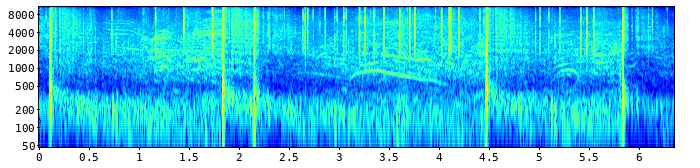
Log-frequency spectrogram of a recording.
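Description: A 500 gram firework cake fires off, with sharp pops and crackles spaced across the clip over a background of whistling trails, while people talk nearby.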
